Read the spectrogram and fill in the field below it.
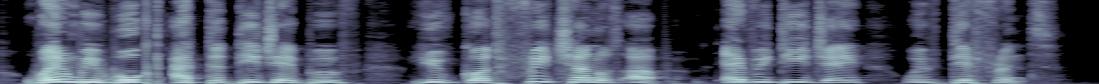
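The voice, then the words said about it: Put-on unidentified accent reading message. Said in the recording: “I don't know what accent I'm going for there”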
